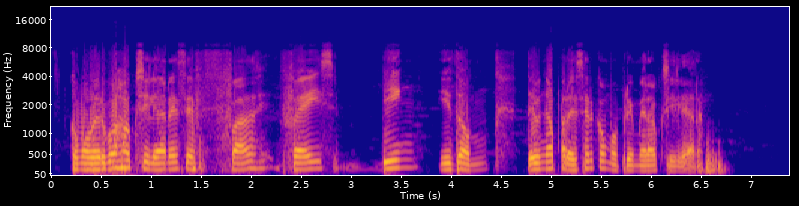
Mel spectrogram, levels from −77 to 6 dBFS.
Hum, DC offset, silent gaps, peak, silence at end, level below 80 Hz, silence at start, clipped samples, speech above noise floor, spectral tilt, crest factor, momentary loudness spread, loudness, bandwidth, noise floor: none; under 0.1%; none; -2 dBFS; 0.65 s; -52 dBFS; 0.2 s; under 0.1%; 58 dB; -6.5 dB/octave; 14 dB; 12 LU; -14 LUFS; 9.2 kHz; -71 dBFS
